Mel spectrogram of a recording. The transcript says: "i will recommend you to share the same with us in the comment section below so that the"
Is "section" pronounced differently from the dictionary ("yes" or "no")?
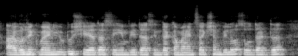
no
